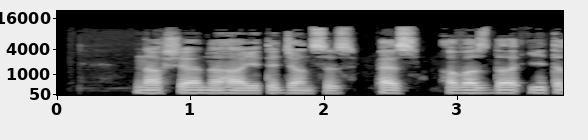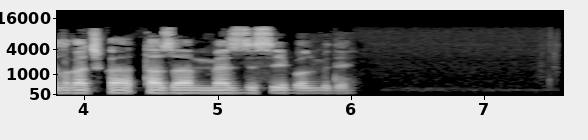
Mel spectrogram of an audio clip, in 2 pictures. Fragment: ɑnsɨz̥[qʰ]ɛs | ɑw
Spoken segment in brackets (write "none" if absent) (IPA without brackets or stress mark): pʰ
